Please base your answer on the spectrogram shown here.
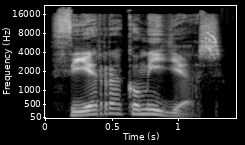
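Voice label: "cerrar comillas", Spanish; mekanta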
